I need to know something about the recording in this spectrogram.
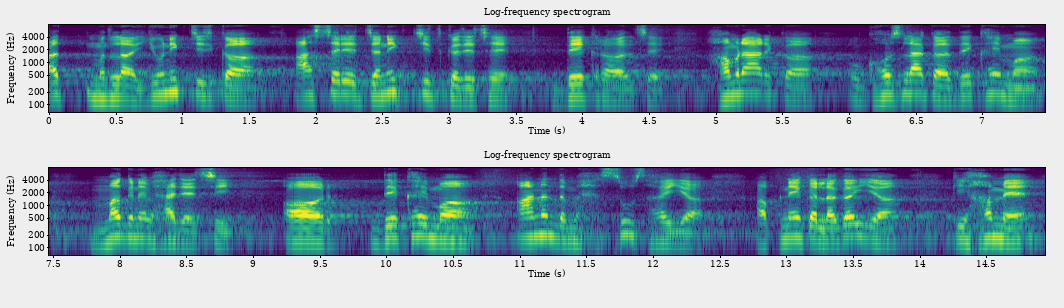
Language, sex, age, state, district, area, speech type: Maithili, male, 18-30, Bihar, Supaul, rural, spontaneous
